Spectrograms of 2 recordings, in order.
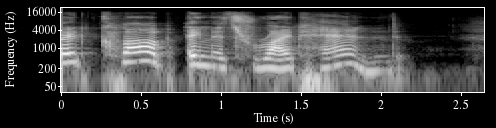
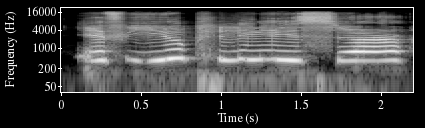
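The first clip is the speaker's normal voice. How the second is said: high, trembling and slow; barely able to speak for fear; 7 semitones higher, slower than usual. A narrator's reading. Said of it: "trembling so that he could hardly speak".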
